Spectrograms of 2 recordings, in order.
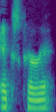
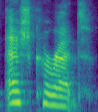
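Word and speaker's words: Xcaret: It's e um I can't pronounce xcar xar. I looked it up. It's escoret. Oh, that's correct.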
